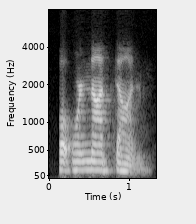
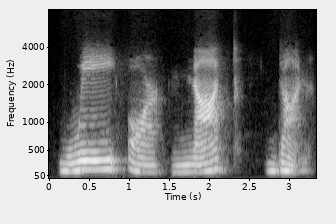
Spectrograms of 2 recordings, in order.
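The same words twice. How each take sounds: First: Said in the usual way. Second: "We are not" drawn out very slowly, a pause, then "done" dropped lower; slow emphatic repeat. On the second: Shown as a demonstration. Superintendent to the board, repeating the point with slow emphasis. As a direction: stretch "We are not", hold, then land "done" low and final.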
